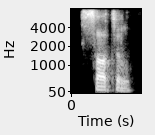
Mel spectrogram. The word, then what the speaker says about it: subtle: نفس الكلام يا جماعة the same don't pronounce the letter B so like debt like doubt subtle okay طيب بالنسبة لحرف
